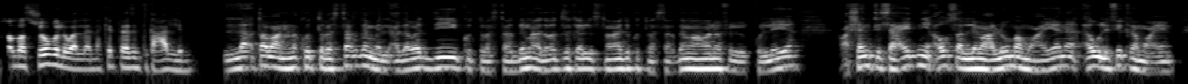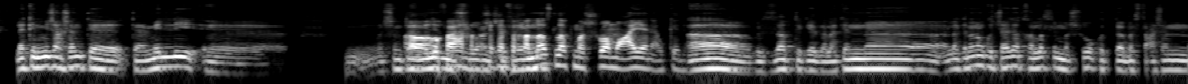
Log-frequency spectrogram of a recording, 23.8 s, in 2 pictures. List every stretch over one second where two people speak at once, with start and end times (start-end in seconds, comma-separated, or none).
15.9-17.4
